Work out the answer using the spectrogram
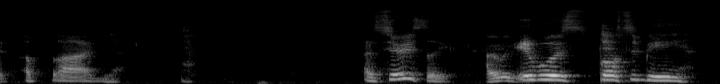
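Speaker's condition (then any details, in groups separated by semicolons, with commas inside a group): ALS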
